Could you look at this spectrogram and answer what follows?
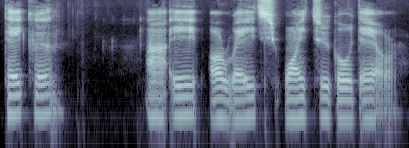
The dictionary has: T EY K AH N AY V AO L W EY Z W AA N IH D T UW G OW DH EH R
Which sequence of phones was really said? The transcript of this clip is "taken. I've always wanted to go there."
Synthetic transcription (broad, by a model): T EY K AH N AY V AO W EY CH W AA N T UW G OW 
